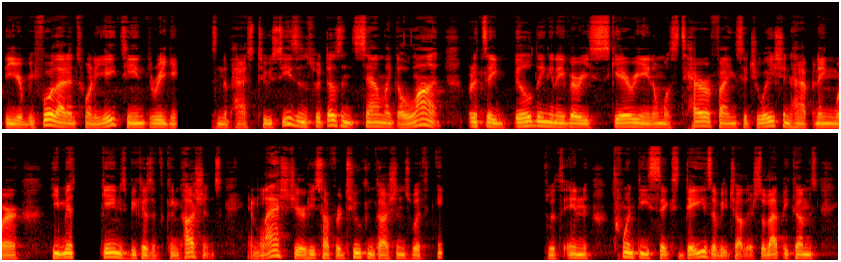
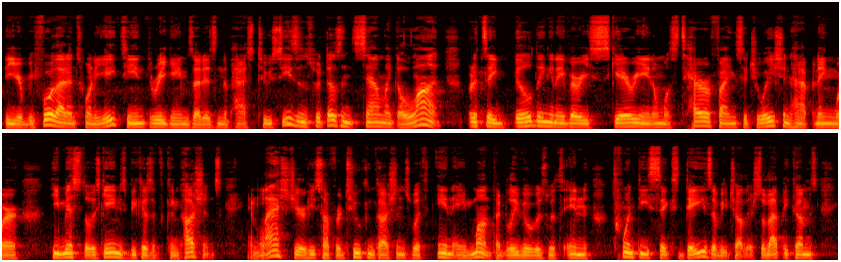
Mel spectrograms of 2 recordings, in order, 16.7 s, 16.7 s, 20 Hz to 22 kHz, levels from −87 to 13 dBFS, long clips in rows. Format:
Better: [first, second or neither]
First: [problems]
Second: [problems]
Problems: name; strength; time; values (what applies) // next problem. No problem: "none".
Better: second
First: audio cutting out; at 2 s, at 9 s and at 13 s for 1 s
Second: none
